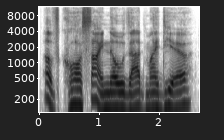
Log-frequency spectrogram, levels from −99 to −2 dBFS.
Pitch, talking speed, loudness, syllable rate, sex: 140 Hz, 155 wpm, -15 LUFS, 3.2 syllables/s, male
